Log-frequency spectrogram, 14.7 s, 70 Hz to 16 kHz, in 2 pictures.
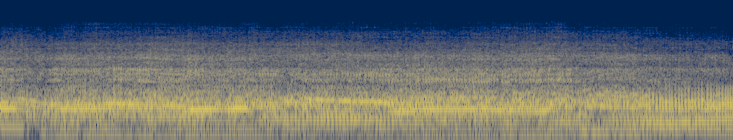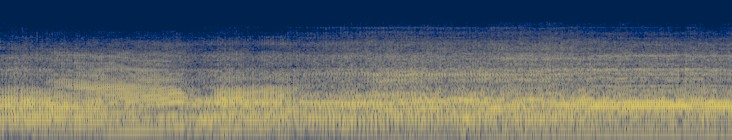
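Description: Kawasaki KLX230's single-cylinder four-stroke engine pulling up a steep climb, its pitch rising and falling with the throttle. About eight seconds in it revs up quickly and drops back a second or so later.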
